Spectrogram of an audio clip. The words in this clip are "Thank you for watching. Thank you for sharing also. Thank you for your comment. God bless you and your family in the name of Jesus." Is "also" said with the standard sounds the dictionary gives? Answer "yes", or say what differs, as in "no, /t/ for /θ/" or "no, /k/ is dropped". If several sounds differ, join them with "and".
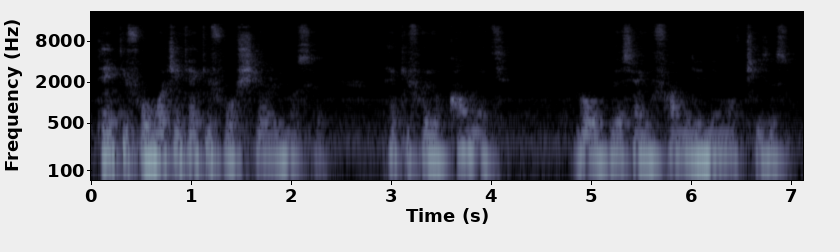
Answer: no, /l/ is dropped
